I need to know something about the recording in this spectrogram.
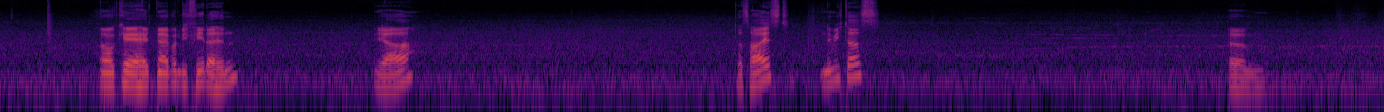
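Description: A man speaks calmly at close range, in short phrases with pauses.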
